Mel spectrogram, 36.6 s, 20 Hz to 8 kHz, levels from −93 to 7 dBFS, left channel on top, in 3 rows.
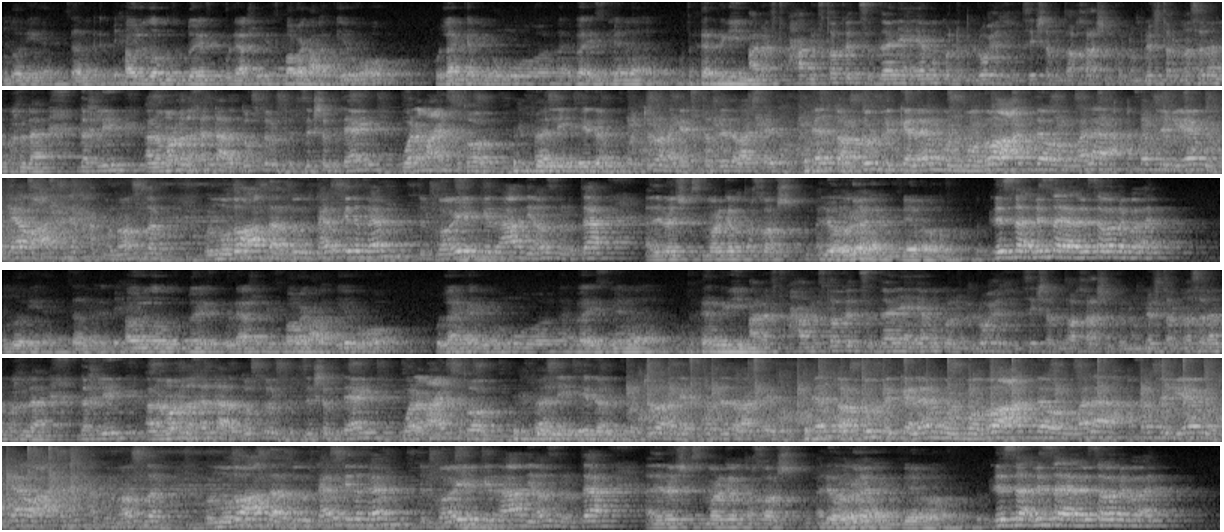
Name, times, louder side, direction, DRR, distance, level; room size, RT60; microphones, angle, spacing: voice 1, 0.0-3.8 4.3-7.6 17.3-17.7 20.2-20.7 28.9-29.2 32.6-33.9, left 1 dB, 65° left, -2 dB, 0.5 m, -31 dB
voice 2, 7.5-17.1 17.5-33.1 34.2-35.9, left 1 dB, 15° left, -3 dB, 0.4 m, -28 dB
Guitar, 13.3-29.3, equal, 45° right, 1.0 m, -44 dB
sound 1, 18.4-25.3, right 3 dB, 90° right, 0.4 m, -36 dB
2.7 x 2.1 x 2.3 m, 1.2 s
head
